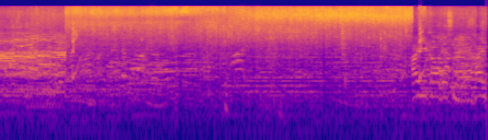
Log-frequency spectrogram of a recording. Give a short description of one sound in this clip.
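Food sizzles on a hot grill.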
